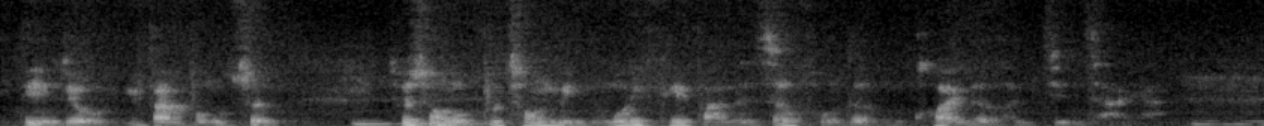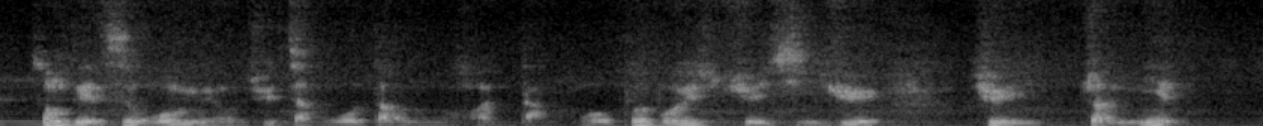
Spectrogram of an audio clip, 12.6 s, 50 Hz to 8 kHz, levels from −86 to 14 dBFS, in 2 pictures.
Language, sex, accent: Chinese, male, native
